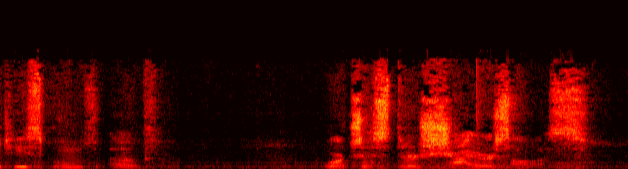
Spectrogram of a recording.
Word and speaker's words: Worcestershire: So I'm going to add 1, 2 teaspoons of that, and 2 teaspoons of Worcestershire sauce. I always call it Worcester sauce. There's like a million other ways that people pronounce it, but anyways.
